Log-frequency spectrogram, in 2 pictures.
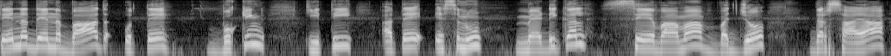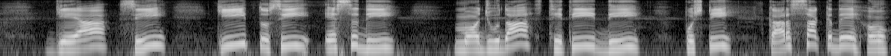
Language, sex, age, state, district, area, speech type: Punjabi, male, 18-30, Punjab, Hoshiarpur, urban, read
